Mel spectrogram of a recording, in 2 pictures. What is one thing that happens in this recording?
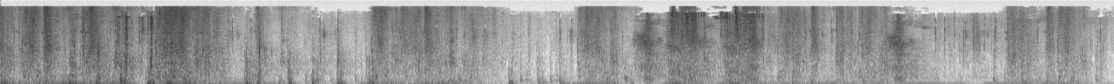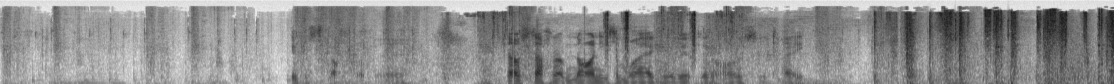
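Game building pieces snap into place in quick bursts.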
